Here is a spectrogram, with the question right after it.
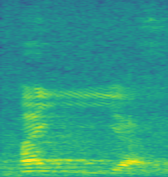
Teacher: Idgham ma'al gunnah. Kita masukkan terus nun mati itu ke dalam huruf iya.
